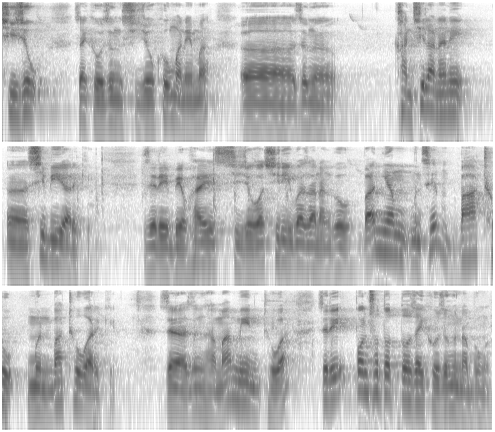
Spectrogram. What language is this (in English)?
Bodo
